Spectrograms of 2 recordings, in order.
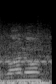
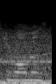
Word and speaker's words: Toronto: proper way to pronounce Toronto's name. If you say toad proper way, people will know you're not from the city. The locals don't say Toronto. We say Toronto. The second T is silent.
